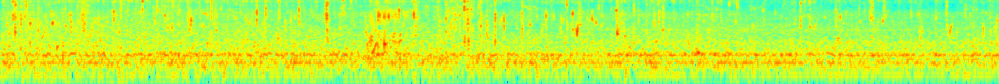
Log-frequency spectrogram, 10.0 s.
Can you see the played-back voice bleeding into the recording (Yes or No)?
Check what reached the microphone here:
No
